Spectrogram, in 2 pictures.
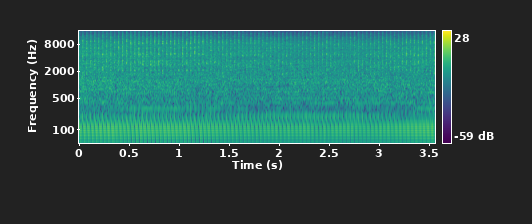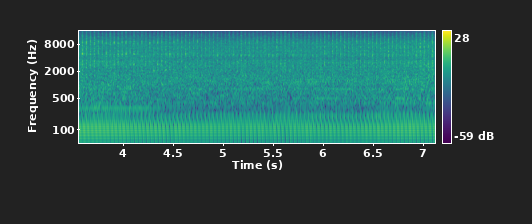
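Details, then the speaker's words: Certified push mower from Canadian Tire, after a missing oil dipstick was replaced and fresh oil and gas were added. The single-cylinder engine holds a steady, even beat with no stumbles, knocks or surging, and there are no leaks at the dipstick: normal running. "so she's running like a top I don't see any leaks at all out of the oil dipstick there"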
